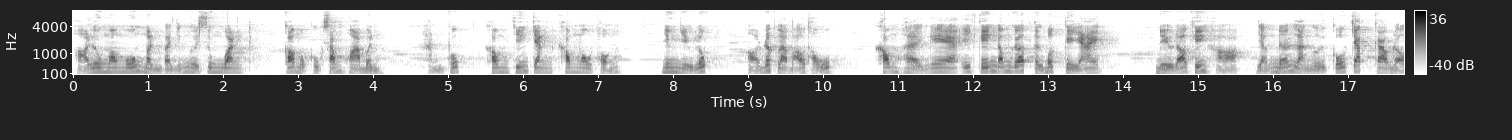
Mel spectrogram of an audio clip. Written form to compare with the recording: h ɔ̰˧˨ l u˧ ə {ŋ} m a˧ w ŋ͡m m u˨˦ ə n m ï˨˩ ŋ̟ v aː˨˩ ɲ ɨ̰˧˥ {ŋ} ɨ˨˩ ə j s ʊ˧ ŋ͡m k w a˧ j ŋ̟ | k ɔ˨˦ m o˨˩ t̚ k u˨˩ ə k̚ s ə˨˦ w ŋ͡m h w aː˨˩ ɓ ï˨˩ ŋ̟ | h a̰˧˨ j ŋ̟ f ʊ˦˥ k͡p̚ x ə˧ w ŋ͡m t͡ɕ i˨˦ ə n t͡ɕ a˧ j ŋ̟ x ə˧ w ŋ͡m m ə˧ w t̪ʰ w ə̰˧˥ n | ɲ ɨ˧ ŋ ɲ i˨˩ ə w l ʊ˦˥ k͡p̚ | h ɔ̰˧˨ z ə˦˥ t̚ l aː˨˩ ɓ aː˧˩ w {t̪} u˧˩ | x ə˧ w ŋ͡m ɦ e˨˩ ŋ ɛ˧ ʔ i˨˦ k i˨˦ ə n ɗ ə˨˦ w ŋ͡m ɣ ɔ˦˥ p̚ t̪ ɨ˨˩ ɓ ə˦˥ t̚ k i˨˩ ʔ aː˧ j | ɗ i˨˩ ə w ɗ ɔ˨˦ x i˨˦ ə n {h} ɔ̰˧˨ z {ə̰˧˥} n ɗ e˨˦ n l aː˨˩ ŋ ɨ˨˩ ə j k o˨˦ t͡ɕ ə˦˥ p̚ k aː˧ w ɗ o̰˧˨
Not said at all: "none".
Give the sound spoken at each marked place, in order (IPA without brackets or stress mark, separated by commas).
n, ŋː, t̪ʰ, h, ə̰˧˥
